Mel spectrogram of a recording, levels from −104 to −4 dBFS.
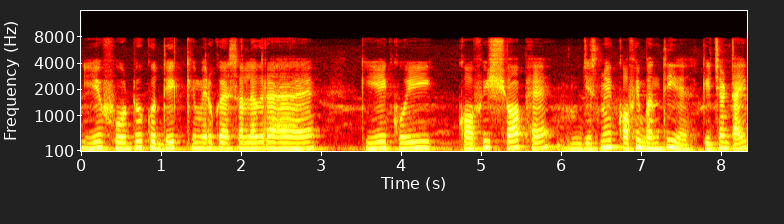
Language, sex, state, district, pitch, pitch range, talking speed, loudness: Hindi, male, Gujarat, Valsad, 155 Hz, 150-165 Hz, 165 wpm, -18 LUFS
